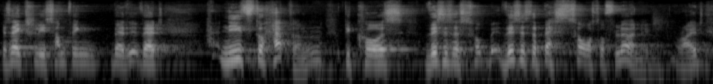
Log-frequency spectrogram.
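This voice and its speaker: Speaking at a moderate pace with a German accent, a man with a high voice uses ordinary pitch variation over noticeable background noise. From Germany. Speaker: technology executive. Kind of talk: conference talk.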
